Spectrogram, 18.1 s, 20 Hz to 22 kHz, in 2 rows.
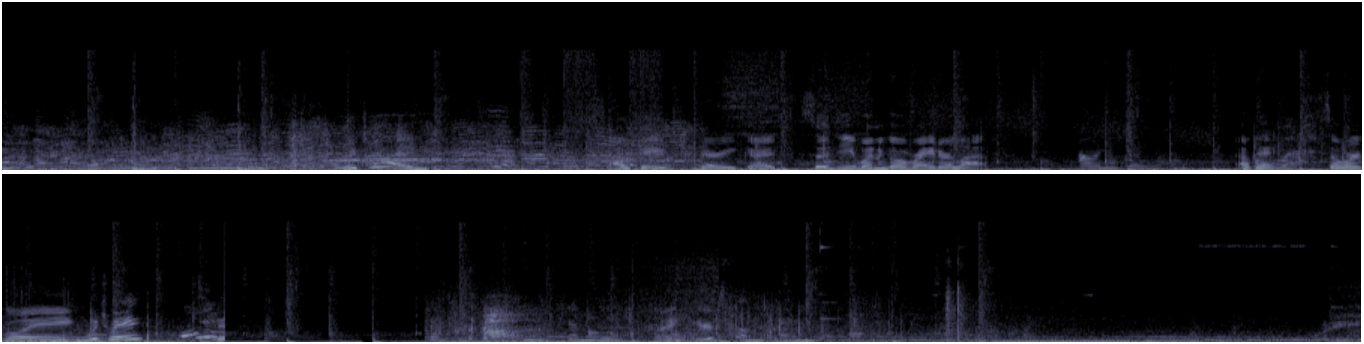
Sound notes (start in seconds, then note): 14.4 bell rings; 16.0 suspenseful music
